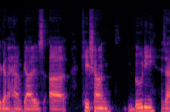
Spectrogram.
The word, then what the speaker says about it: Boutte: Keyshawn Booty, is that how you say his name? Boutte.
